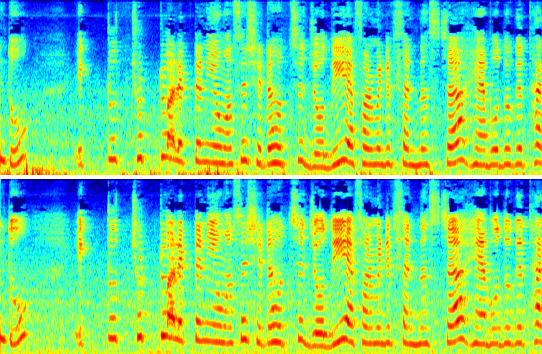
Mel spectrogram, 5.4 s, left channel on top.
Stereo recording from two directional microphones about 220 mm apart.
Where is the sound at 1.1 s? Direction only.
30° left (ahead or behind).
